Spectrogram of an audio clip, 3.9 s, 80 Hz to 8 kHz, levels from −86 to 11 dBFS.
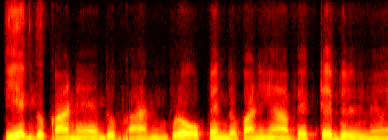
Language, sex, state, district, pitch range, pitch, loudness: Hindi, male, Chandigarh, Chandigarh, 115-125 Hz, 120 Hz, -17 LUFS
